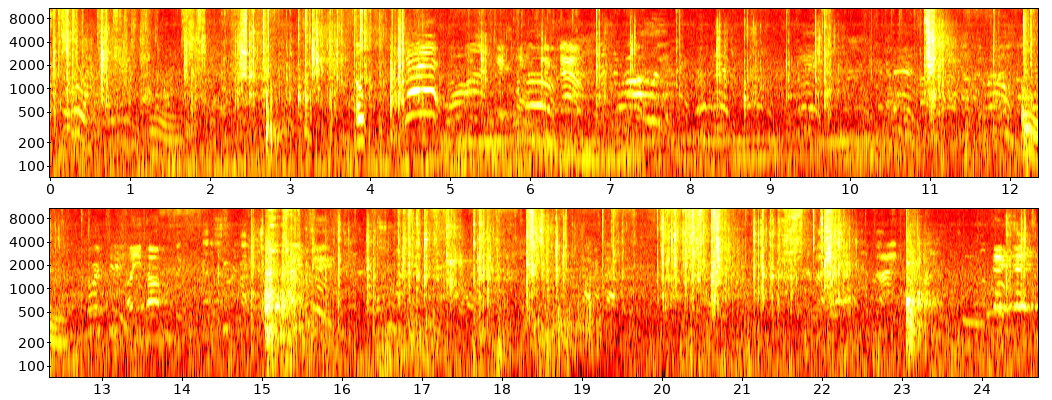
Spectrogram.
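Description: Inline roller hockey play: skate wheels rolling on the rink surface, with repeated sharp clacks and knocks of sticks, puck and boards scattered throughout.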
